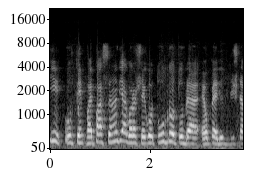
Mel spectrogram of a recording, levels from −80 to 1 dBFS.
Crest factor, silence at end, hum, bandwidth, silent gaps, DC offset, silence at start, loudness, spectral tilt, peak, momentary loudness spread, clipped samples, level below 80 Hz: 12 dB; 0 s; none; 8.2 kHz; none; under 0.1%; 0 s; -16 LUFS; -6.5 dB/octave; -4 dBFS; 4 LU; under 0.1%; -44 dBFS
